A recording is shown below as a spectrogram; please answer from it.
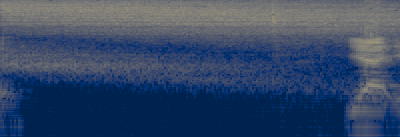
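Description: A DJ sampler's white-noise downsweep effect: a steady hiss whose pitch sinks slowly, used as a filler between parts of a mix.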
